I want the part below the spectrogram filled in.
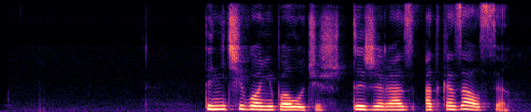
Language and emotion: Russian, neutral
